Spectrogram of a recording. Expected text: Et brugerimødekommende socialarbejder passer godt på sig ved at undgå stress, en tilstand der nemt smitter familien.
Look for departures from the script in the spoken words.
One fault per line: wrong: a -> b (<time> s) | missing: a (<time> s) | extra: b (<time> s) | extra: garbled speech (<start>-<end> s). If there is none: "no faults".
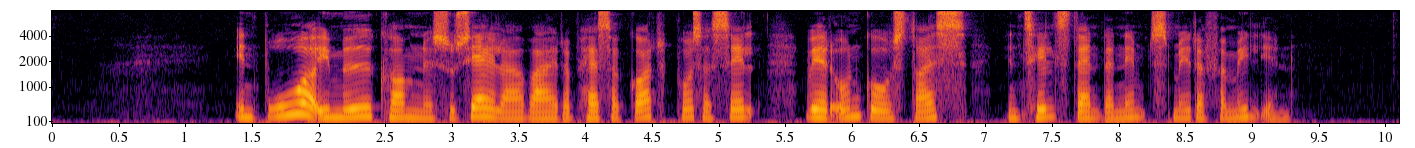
wrong: Et -> En (1.4 s)
extra: selv (5.0 s)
